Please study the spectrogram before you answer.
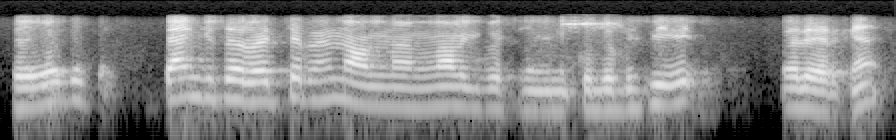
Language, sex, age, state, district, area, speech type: Tamil, male, 30-45, Tamil Nadu, Sivaganga, rural, conversation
